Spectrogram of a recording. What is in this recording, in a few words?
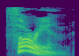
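"thorium", British English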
